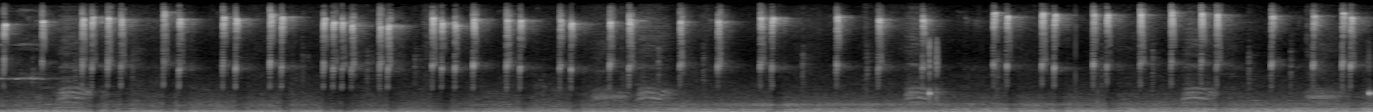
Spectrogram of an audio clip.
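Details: Rapid high-pitched chipping from an eastern chipmunk, often in quick doubled notes, kept up throughout, while a few fainter, lower, rougher calls sound in the background.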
